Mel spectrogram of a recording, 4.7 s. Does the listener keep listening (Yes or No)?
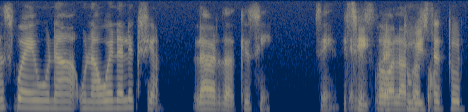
No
